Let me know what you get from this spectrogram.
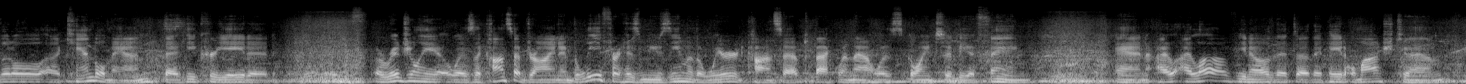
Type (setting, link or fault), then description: setting, busy venue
